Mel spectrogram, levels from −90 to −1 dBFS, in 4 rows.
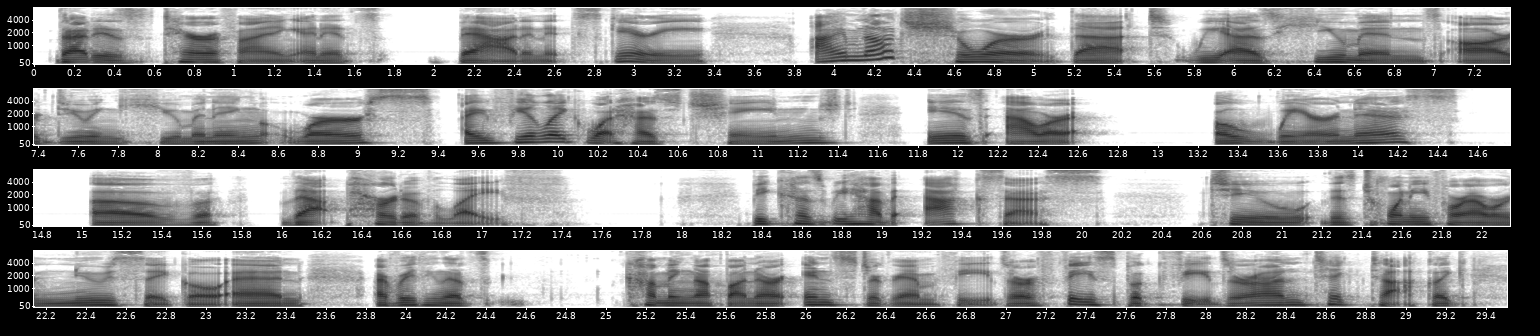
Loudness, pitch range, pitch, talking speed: -20 LUFS, 95-120 Hz, 105 Hz, 120 wpm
